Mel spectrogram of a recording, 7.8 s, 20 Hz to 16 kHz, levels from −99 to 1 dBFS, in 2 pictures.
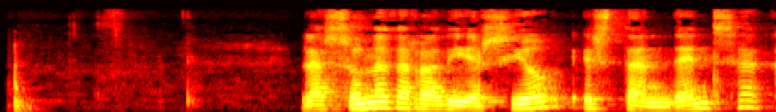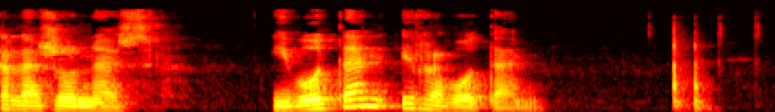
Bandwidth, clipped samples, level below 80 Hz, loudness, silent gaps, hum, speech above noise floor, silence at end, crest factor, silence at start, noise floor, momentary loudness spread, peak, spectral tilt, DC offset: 11.5 kHz; under 0.1%; -66 dBFS; -17 LUFS; none; none; 58 dB; 0.35 s; 18 dB; 0.05 s; -75 dBFS; 21 LU; 0 dBFS; -4.5 dB/octave; under 0.1%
